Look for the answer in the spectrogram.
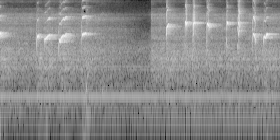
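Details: Female olive-backed sunbird calling for a male, used as a lure: four rising high chirps, a pause, then a fast run of about ten short bright ticks and chirps, over a low electrical hum.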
